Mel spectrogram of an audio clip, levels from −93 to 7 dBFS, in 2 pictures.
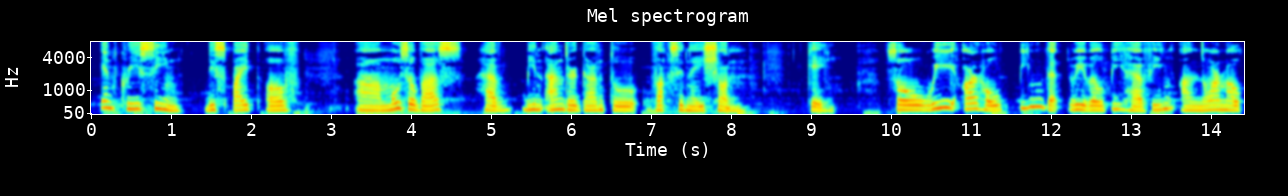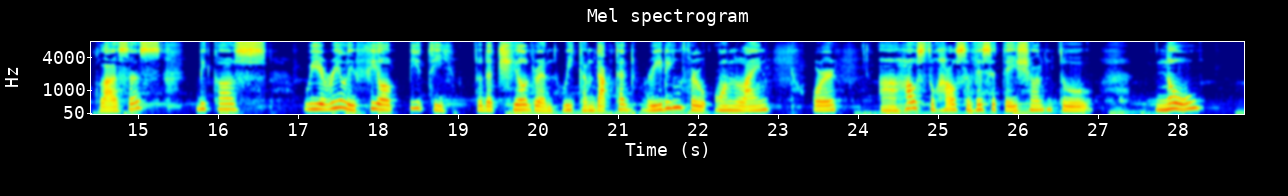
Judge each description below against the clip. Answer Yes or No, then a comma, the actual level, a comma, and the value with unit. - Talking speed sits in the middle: No, slow, 95 wpm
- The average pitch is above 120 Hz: Yes, high, 190 Hz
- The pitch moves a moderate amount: Yes, average, 4.2 semitones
